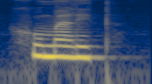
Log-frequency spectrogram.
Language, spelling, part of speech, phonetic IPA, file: Czech, chumelit, verb, [ˈxumɛlɪt], Cs-chumelit.ogg
- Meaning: to snow densely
